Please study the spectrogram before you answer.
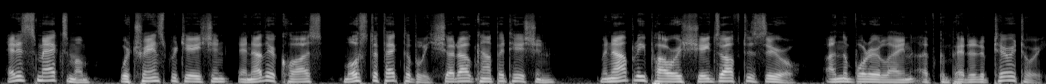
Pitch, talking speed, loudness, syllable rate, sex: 130 Hz, 150 wpm, -20 LUFS, 5.8 syllables/s, male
